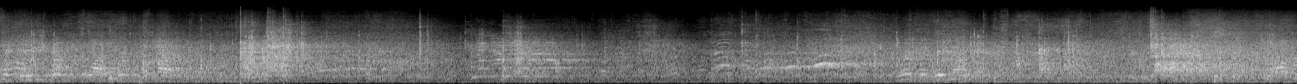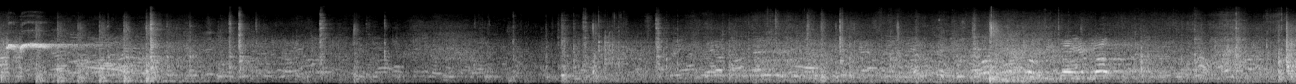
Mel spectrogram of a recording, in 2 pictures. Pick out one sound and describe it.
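Spectators murmur and shout in an echoing rink.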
